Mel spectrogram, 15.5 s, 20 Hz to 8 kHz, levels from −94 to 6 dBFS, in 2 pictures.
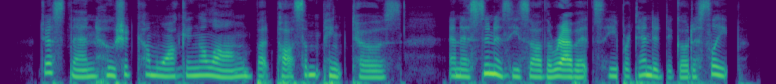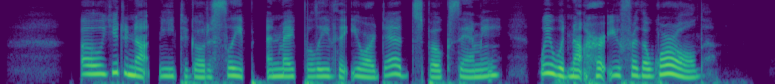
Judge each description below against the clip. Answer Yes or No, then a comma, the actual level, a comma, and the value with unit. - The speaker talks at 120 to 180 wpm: No, average, 195 wpm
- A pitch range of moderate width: Yes, average, 3.2 semitones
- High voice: Yes, high, 215 Hz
